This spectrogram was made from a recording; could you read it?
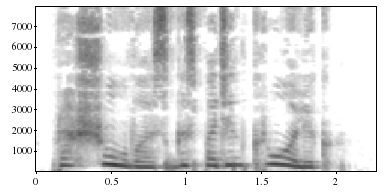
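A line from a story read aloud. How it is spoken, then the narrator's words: Quiet, timid. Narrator (Russian): она проговорила тихим, робким голосом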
